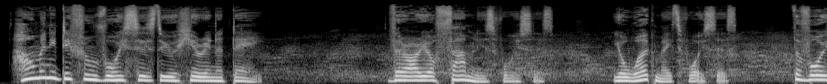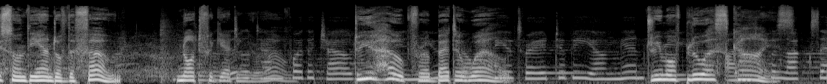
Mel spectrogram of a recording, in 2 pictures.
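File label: Romanian, English accent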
